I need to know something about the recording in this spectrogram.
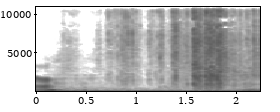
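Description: A sticker peels away from its backing sheet with a crackle.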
